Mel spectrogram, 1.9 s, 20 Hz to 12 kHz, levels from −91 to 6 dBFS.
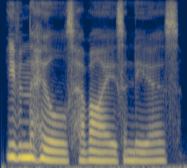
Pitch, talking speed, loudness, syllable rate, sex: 190 Hz, 225 wpm, -17 LUFS, 4.7 syllables/s, female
